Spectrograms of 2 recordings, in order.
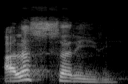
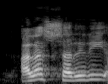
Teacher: I did not pronounce alif, I did not pronounce lam. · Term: shadda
